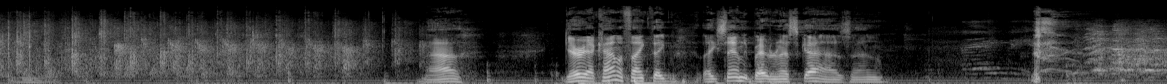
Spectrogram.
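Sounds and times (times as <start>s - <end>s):
laughter: 0.0s - 0.9s, 10.3s - 11.6s
audience applause: 0.0s - 4.6s
speech: 4.3s - 4.8s, 5.6s - 8.9s.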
